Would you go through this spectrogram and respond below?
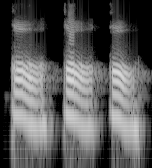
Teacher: pangkal lidah diangkat ditekan ke Pangkal langit yang berdekatan dengan anak tekak okey jadi makhraj bagi Q ialah alisan iaitu di Pangkal lidah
